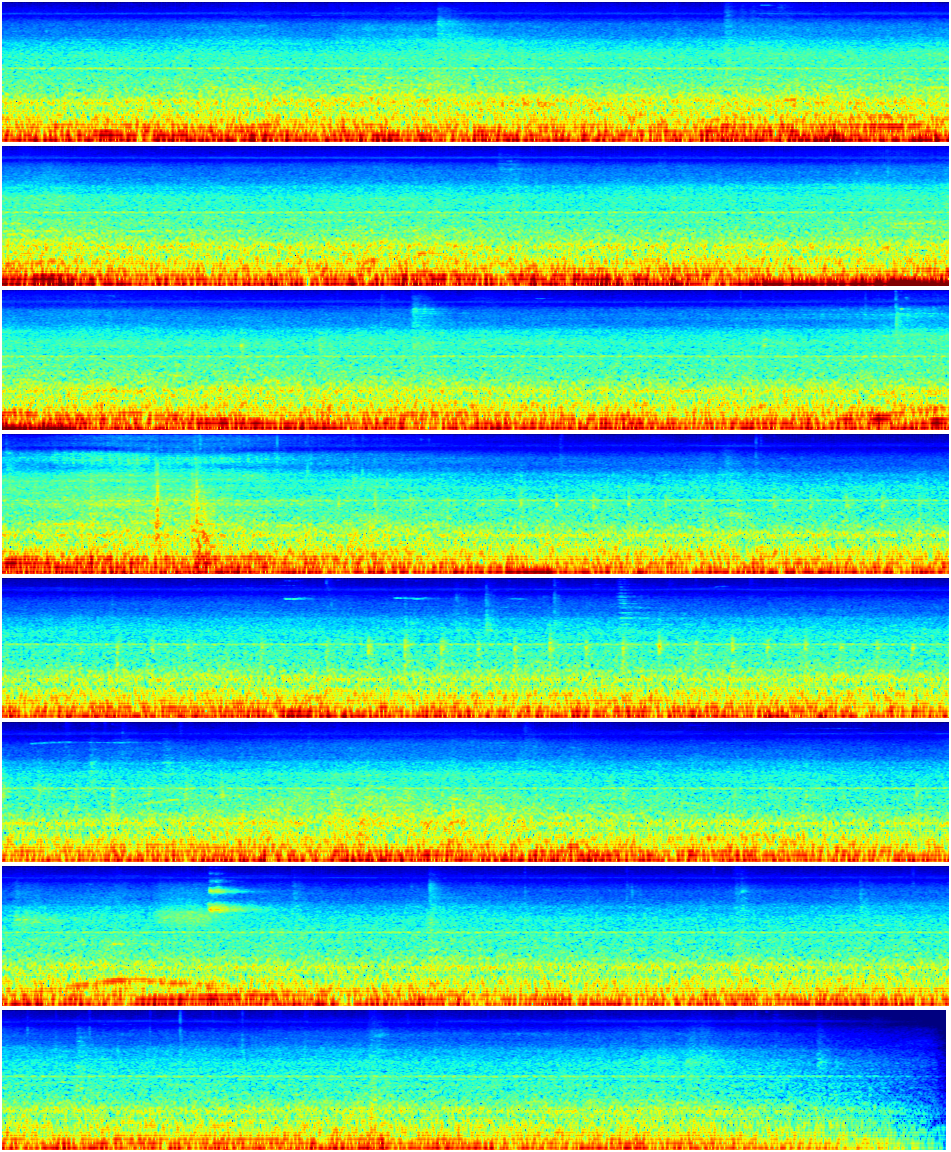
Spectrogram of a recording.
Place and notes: Brussels, Rue Dejoncker, electric buzz in the background.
